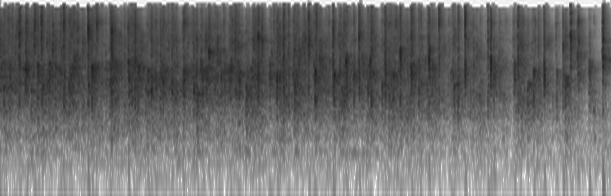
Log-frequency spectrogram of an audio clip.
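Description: A room full of people claps steadily, a dense, even wash of many hands sustained for several seconds without pause, close and fairly loud with no voices over it.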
